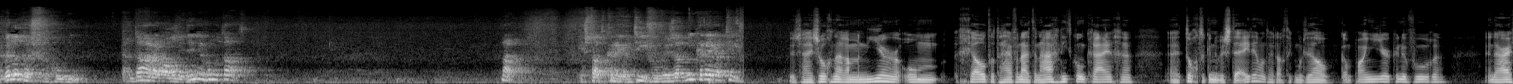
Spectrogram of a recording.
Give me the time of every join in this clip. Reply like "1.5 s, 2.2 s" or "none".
1.2 s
